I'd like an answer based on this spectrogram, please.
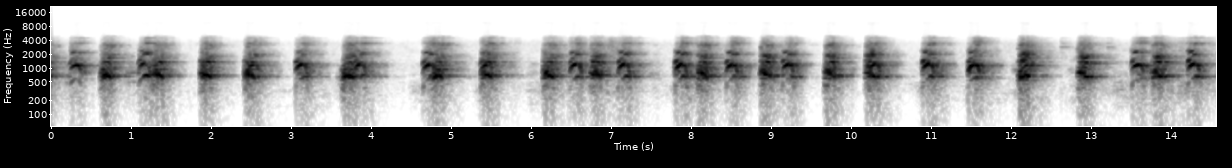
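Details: A dog barks repeatedly in quick doubled and single barks with brief pauses, a continuous loud run lasting about fifteen seconds with no other sounds.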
